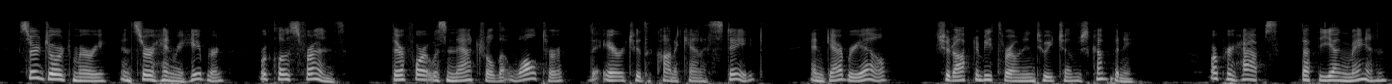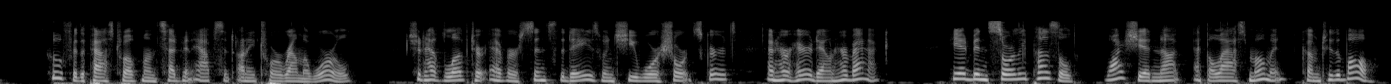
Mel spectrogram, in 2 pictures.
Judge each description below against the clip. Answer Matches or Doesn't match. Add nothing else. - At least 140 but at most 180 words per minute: Doesn't match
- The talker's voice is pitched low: Doesn't match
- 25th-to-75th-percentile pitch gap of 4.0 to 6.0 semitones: Matches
